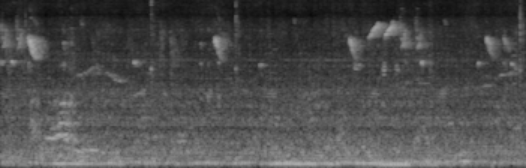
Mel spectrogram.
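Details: Javan munia, emprit bondol jawa, sounding sparse high chips, with a small cluster of overlapping notes near the end, over a low rumbling background.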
